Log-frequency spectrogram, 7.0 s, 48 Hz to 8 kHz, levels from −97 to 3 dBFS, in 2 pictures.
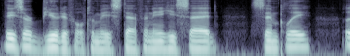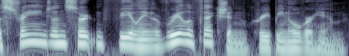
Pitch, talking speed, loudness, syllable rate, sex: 110 Hz, 165 wpm, -18 LUFS, 5.5 syllables/s, male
